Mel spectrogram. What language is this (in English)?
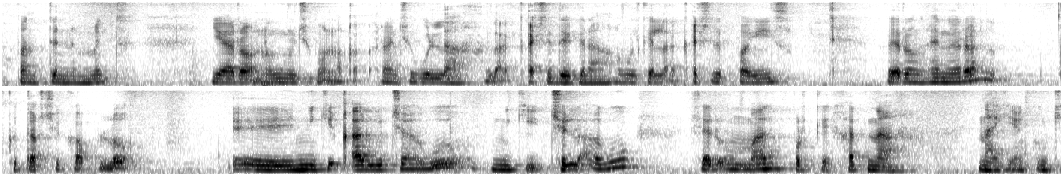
Poqomam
